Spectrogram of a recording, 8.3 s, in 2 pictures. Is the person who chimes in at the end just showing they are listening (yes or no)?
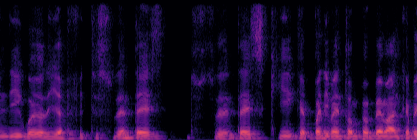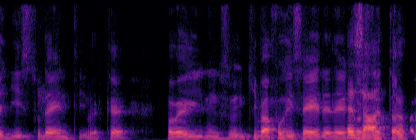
yes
